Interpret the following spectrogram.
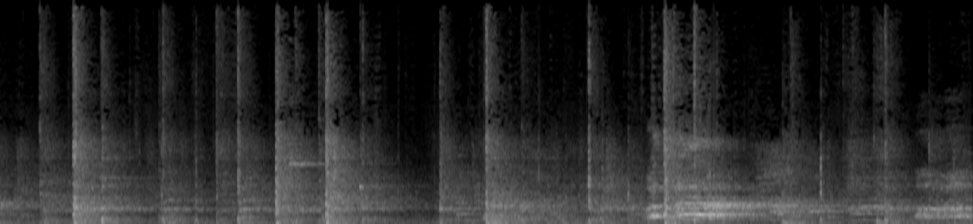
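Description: Badminton rally: sharp racket-on-shuttlecock hits and thuds of players' footwork in quick, irregular succession, echoing in a large hall. A player's voice calls out loudly about eight seconds in.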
